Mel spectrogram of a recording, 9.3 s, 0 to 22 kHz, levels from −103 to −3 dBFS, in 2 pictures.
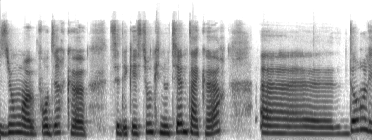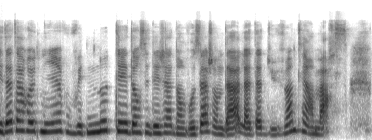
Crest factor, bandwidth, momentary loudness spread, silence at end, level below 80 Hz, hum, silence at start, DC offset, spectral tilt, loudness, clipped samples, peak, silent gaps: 20 dB; 12 kHz; 9 LU; 0.05 s; -68 dBFS; none; 0 s; under 0.1%; -5.5 dB/octave; -21 LUFS; under 0.1%; -2 dBFS; none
